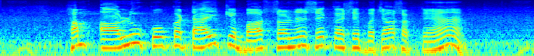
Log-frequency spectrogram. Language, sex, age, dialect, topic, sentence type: Hindi, male, 18-24, Marwari Dhudhari, agriculture, question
